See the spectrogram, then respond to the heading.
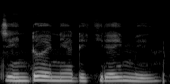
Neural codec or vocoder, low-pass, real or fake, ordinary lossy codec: none; none; real; none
